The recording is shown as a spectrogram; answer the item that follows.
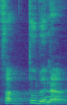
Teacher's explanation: فاکتبنا با میں قلقلہ ہوگا، با حروف قلقلہ میں سے ہے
